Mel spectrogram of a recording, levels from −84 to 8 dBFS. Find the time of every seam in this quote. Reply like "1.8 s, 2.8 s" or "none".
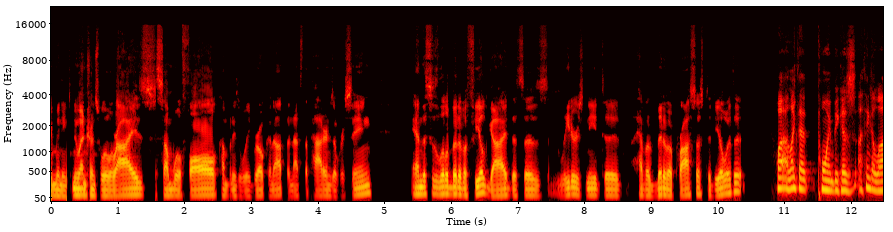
none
